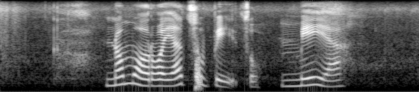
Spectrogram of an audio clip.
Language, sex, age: Tswana, female, 22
